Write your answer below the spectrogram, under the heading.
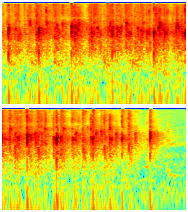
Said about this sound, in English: Do you know that these studies go out over the internet and stuff, and that applause sounded like there was three of you that got it, man. Could you try it again and just kind of see?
